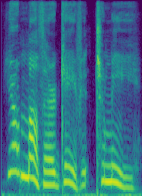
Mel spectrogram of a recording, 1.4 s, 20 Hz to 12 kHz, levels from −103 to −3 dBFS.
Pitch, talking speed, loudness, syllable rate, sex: 260 Hz, 255 wpm, -17 LUFS, 5.4 syllables/s, female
